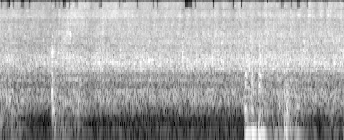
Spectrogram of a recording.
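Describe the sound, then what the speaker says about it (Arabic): Onions frying in a pan, a steady loud sizzle filling the whole clip, with a few soft stirring scrapes over it and no talk. "ومن بعد غادي نزيد عليها البصل. البصل كان هو خاصو يتحمر."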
